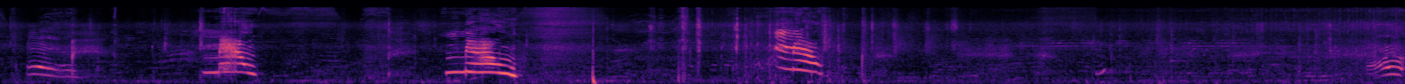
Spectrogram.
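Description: A young child calls out in short, high, sing-song cries close by.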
